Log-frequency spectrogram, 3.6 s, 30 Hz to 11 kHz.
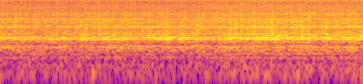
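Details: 2012 Toyota RAV4 running engine: steady gritty whir and light rattle, unchanged with air conditioning compressor on; stethoscope locates it at the worn belt tensioner pulley bearing, dirt around it; alternator previously replaced.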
